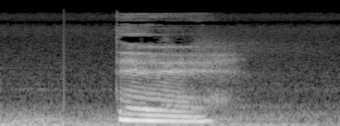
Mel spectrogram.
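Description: A young woman lets out a short, drawn-out cry close to a microphone, falling in pitch.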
